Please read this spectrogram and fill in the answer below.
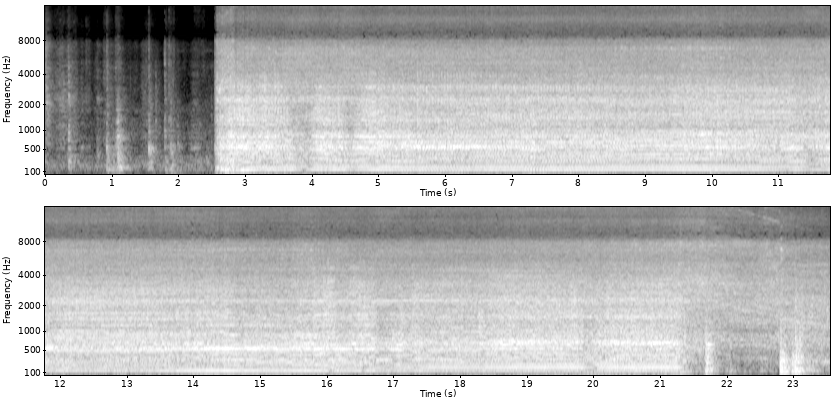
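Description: Corded electric jigsaw cutting through a board, running steadily at one pitch, then winding down and stopping near the end. A few light knocks come just before the saw starts, about two and a half seconds in.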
